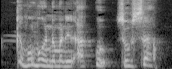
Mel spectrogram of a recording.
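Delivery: very high, tearful talking through crying. Asking the other speaker to stay through hard times, crying while talking. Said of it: "nggak usah nangis".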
